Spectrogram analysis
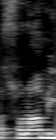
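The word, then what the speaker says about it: tsunami: शब्दों को देखें तो टी से शुरू हो रहा है लेकिन उच्चारण उसका सुनामी के नाम से किया जा रहा है ठीक है जापान का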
